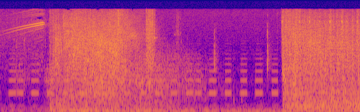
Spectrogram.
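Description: A plasma explosion crackles and booms.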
